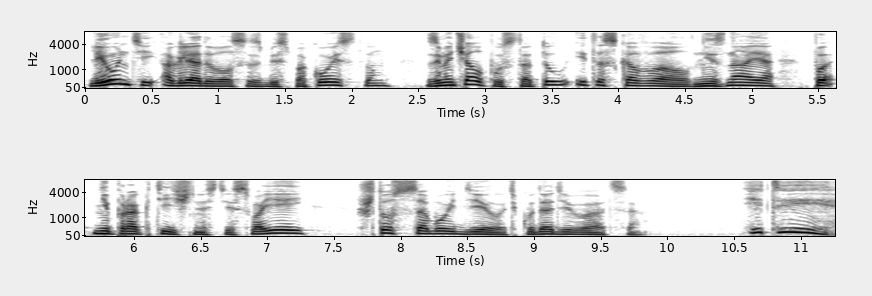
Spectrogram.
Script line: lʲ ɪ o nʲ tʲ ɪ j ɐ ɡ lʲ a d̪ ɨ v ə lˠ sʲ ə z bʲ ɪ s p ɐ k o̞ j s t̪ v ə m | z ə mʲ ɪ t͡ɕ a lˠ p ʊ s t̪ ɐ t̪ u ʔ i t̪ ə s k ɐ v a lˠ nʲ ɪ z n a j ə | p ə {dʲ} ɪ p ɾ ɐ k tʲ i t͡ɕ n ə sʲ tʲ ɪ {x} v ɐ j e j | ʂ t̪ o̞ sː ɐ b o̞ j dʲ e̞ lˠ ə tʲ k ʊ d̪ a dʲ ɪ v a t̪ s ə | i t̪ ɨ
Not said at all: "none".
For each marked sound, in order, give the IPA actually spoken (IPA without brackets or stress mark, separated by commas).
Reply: nʲ, s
